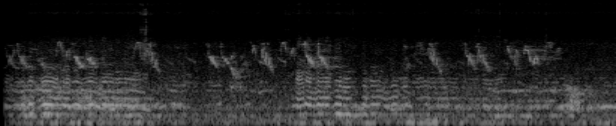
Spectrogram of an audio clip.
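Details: Bees buzzing with a steady low droning hum and layered overtones, swelling and fading as insects move about, while frequent high chirps from small birds break through in the background.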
